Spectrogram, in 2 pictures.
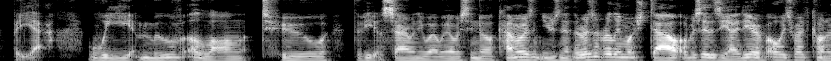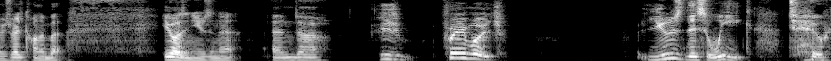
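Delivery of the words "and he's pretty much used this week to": slow yawning speech, pitched up. Recapping the veto ceremony, yawning mid-sentence. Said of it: "sorry for yawning mid-sentence".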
